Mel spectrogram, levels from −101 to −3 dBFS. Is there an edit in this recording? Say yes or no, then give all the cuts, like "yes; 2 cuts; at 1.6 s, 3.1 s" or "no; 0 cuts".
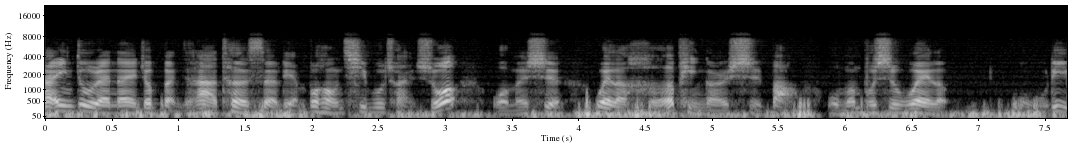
no; 0 cuts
